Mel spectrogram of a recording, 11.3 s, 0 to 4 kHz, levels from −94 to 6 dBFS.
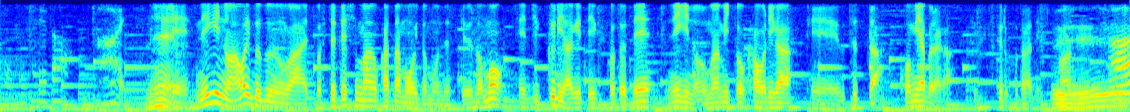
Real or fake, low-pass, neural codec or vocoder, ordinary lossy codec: real; 3.6 kHz; none; none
